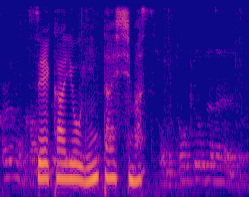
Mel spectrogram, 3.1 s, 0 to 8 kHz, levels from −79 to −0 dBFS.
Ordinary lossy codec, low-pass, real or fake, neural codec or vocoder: none; 7.2 kHz; real; none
